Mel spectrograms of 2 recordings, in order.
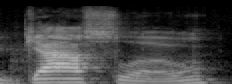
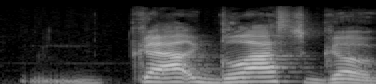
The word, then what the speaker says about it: Glasgow: Okay, yeah, so we went from Aberdeen to Gaslow. No, I didn't say that right. I think it's pronounced Glasgow.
